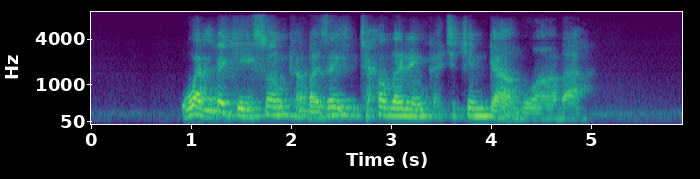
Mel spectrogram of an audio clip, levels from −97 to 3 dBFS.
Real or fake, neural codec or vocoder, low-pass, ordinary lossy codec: fake; codec, 16 kHz, 1.1 kbps, Voila-Tokenizer; none; none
